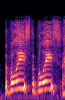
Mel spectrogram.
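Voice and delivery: high squawking parrot cry; shrill bird alarm call. Retold or imitated. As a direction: screech it like a parrot. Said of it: "The parrot shouts".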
